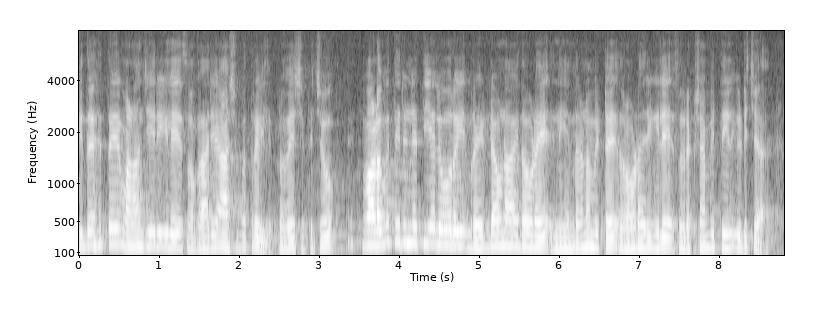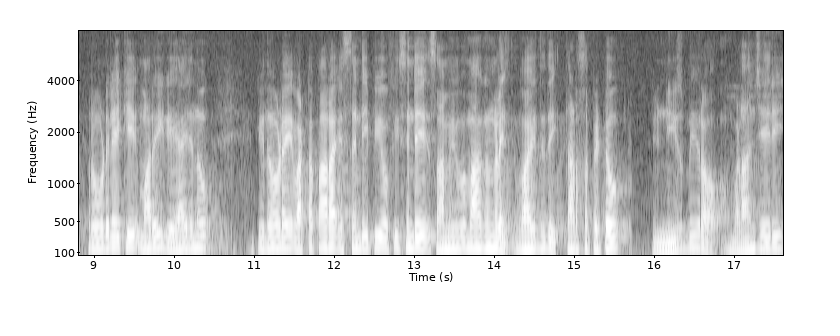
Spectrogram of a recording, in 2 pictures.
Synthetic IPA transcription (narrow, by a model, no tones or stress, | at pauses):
id̪ːe̞ːɦɐt̪ːe̞ʋɐɭaːɲd͡ʑeːɾijile̞swɐɡaːɾjɐaːɕubɐt̪rɐjilprɐʋe̞ːɕipːit͡ɕːu | ʋɐɭɐʋɨt̪iɾuɲːɐt̪ːijɐloːribre̞ːk̚ɖɐwɳaːjɐðo̞ːɽe̞nijɐnd̪ɾɐɳɐmʋiʈːɨro̞ːɽɐɾiɣile̞suɾɐkʂaːmbit̪ːɐjiliɽut͡ɕːɨ̰ | ro̞ːɽile̞ːkʲːɨmɐrijuɣɐjaːjiɾunːu | iðo̞ːɽe̞ʋɐʈːɐpːaːrɐesendipːio̞ːfiːsinde̞sɐmiːbɐbʱaːɡɐŋːɐɭilʋɐjd̪jɐðit̪ɐɽɐsːɐpːe̞ʈːu | njuːsbiro̞̰ːʋɐɭaːɲd͡ʑeːɾi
